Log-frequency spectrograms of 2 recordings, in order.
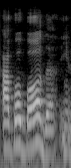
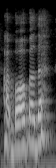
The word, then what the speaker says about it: abóbada: ao invés de bandeja pronunciar aboboda abóbada aboboda desculpa em vez de abóbada pronunciar carangueijo no lugar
